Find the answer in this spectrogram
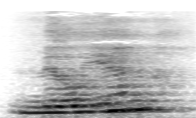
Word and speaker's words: million: The letter I can make the Y sound, as in the word million. This is Y, million. Yeah, million, onion, yun, ein, yeah, yun, onion.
